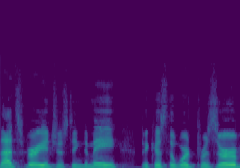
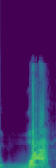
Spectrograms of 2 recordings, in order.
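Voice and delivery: sudden loud impact noise; explosive "whap"; 11 dB louder than usual. Acted. Preacher imitating fire hitting the soldiers, explosive sound effect. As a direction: burst out a mimicked strike.

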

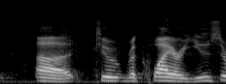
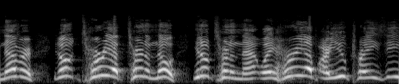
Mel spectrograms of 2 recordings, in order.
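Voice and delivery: high, loud panicked yelling at his wife; frantic husband shouting; 9 semitones higher, 7 dB louder than usual. Retold or imitated. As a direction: go bananas over the frying eggs. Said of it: "He just went bananas".

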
